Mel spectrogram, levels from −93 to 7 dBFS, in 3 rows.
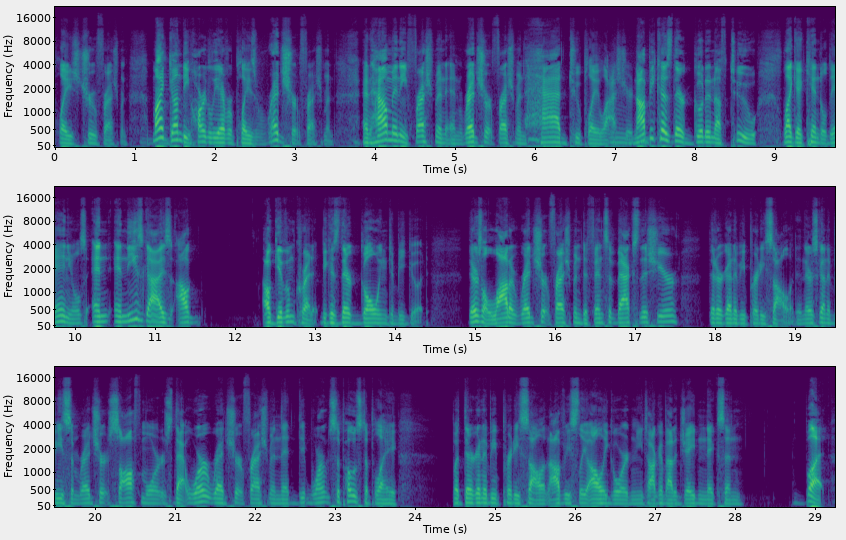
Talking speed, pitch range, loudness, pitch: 205 wpm, 115-140 Hz, -27 LUFS, 125 Hz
